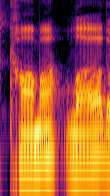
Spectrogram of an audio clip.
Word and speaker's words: Kamala: For those of you that have been saying it wrong, it's Kamala. The way to think of it is it's like Mama-la, because that's what her stepkids call her.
